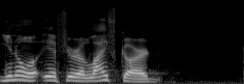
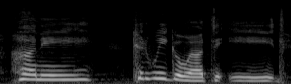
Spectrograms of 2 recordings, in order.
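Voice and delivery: high, honeyed wife asking a favour; sweet coaxing voice; 6 semitones higher than usual. Retold or imitated. Wife coaxes husband to take kids out, sweet voice. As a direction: coax the husband gently, sugar-sweet. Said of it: "She would have a certain sweet voice".

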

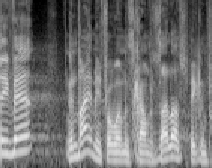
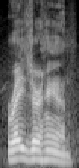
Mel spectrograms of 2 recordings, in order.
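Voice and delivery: usual speaking voice

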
